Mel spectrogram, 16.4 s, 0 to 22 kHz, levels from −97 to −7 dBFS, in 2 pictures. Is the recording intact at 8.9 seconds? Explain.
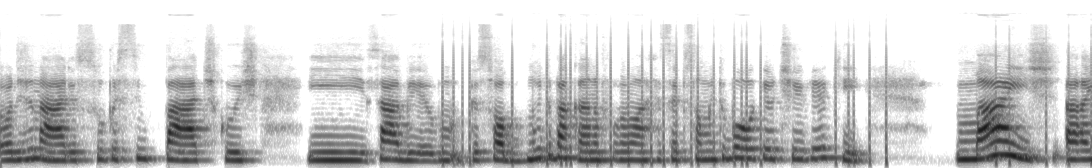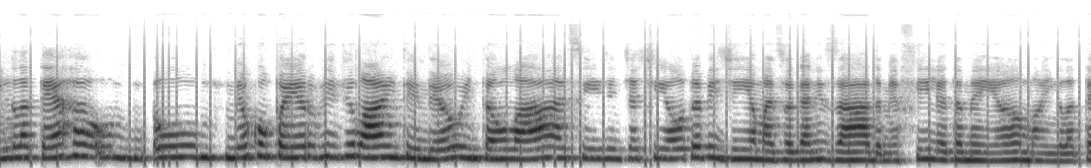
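No, a train of clicks runs from 3.31 to 16.29 s: irregular popping about six times a second, peaking roughly 5 dB above the speech, likely from interference.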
